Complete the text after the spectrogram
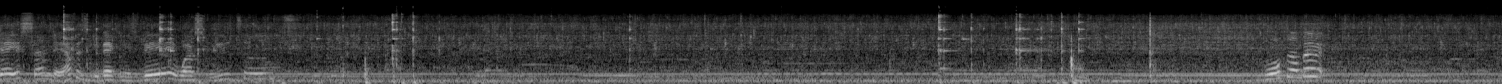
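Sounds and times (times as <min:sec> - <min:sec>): fish sizzling in hot oil: 0:00.0 - 0:15.0
kitchenware clinks: 0:00.4 - 0:04.6, 0:09.2 - 0:11.6.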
